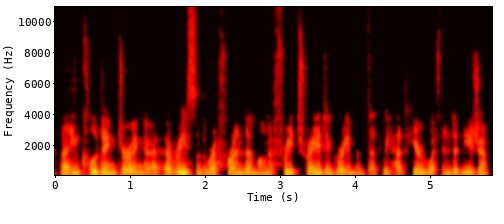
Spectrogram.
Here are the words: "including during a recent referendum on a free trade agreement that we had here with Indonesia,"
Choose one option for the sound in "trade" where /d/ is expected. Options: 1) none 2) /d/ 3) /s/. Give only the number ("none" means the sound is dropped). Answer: 2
